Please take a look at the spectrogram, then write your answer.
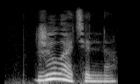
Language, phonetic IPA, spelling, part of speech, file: Russian, [ʐɨˈɫatʲɪlʲnə], желательно, adjective, Ru-желательно.ogg
- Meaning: 1. it is advisable, it is useful, it is good 2. one wants 3. short neuter singular of жела́тельный (želátelʹnyj)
